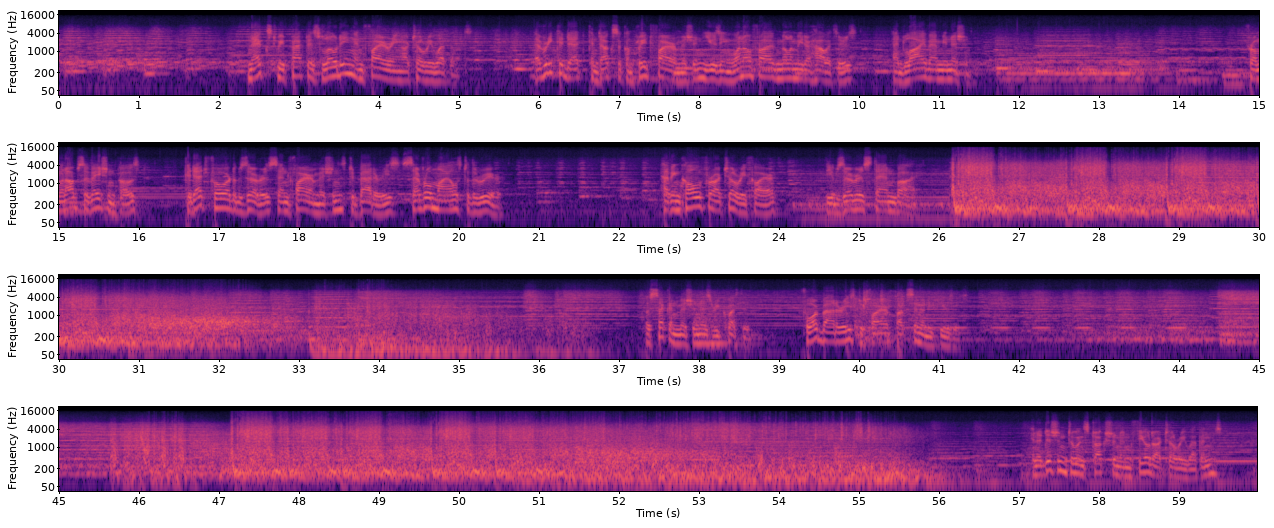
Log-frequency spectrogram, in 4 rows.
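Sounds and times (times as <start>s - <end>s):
film score music: 0.0s - 59.9s
shells bursting: 26.1s - 37.2s, 42.5s - 56.0s
artillery booms: 26.2s - 36.8s, 44.5s - 55.9s.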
